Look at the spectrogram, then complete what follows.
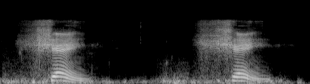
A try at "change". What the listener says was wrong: Okay, so with the CH sound, when we pronounce the CH sound, it's a little bit different, okay, than the SH sound, okay?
